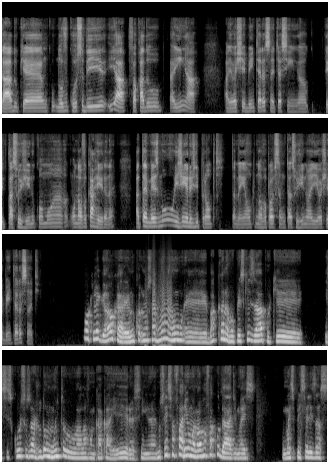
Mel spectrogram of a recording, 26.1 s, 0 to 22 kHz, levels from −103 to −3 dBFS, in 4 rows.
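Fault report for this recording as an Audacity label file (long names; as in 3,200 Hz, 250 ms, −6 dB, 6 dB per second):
15.890000	16.450000	clipping −27.5 dBFS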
